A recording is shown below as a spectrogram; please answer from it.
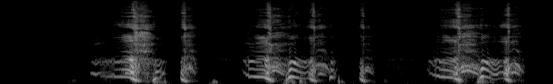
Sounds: Cough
